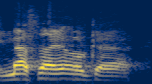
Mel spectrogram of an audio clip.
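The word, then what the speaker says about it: Masi Oka: Masaoka, right? Isn't that how you say his name? Indeed, Masaoka.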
